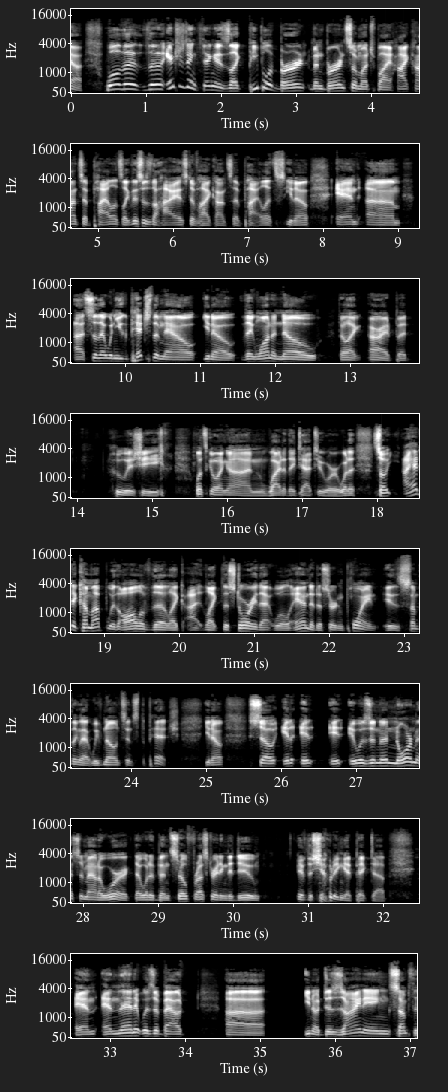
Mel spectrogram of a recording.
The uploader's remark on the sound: Recorded at EW Popfest in Los Angeles, CA on October 29, 2016.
